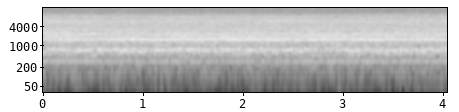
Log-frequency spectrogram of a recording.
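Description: A hair dryer blows a steady, loud, unbroken whine and rush of air while drying paint on a gnome figure, with no voices.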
